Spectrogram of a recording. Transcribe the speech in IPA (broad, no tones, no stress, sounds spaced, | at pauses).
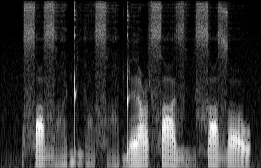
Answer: sˤ ʌ zˤ i̤ ɖʱ i̤ sˤ a̤ ɖ ɛ ɭ sˤ ɛ z i̤ s ɯ zˤ o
